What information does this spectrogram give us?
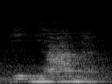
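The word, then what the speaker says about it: vijñāna: So this consciousness, vijnana in Pali, V-I, and then N-N with the little squiggles on top of it, so that's Vin, and with a Y, Yana. So in Sanskrit, it's easier to pronounce, I think, Vijnana, V-I-J.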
